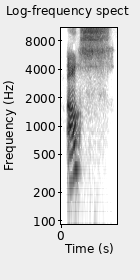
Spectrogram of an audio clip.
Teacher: ഈ ലെറ്ററിന് എന്തുണ്ട് ചെറിയൊരു പ്രത്യേകതയുണ്ട് ഓക്കേ നമുക്ക് കേട്ടു നോക്കാം അസ് ഓക്കേ അസ് എന്ന് പറയുമ്പോൾ ഒരു സ് എന്നുള്ള സൗണ്ട് ഒരു സ് എന്നുള്ള സൗണ്ട് എന്താവുന്നുണ്ട് എക്സ്ട്രാ വരുന്നുണ്ട് അഥവാ ഒരു വിസിൽ വിസിലിന്റെ ഒരു സൗണ്ട് · നാവിന്റെ അറ്റം അവിടെയാണ് ചെയ്യുന്നത് താഴത്തെ പല്ലിന്റെ ആ ഒരു ഉൾഭാഗത്ത് അവിടെയാണ് തട്ടിക്കേണ്ടത്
